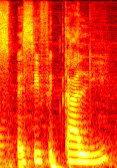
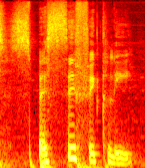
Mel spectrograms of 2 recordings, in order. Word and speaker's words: specifically: So that word has 4 syllables and not 5. So not specifically, but specifically.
